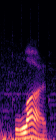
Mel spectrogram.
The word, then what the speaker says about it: blood: Muchos pronuncian esta palabra book, pero aquí la primera O se pronuncia la segunda O es muda, book.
